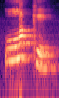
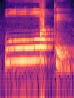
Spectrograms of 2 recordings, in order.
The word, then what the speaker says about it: lucky: tiếp theo đó là lucky lucky lucky chúng ta không phải là âm á đâu nhá không phải đọc là Lucky mà là Lucky Lucky và tiếp theo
